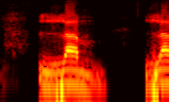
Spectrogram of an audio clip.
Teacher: Jadi yang kuning ini harus menyentuh dengan bagian kuning yang ada di sebelah kanannya. Jadi dari dua ujung sisi lidah hingga ke akhir ujungnya bertemu dengan gusi atas di hadapannya. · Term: huruf lam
